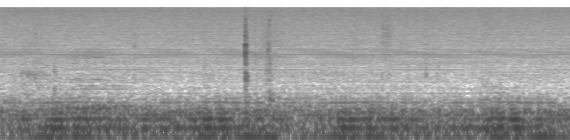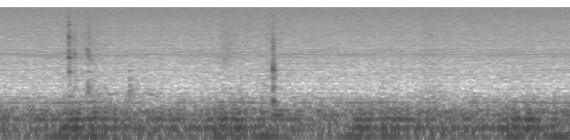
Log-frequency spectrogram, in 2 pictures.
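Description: A glowing portal hums with a low, steady drone.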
